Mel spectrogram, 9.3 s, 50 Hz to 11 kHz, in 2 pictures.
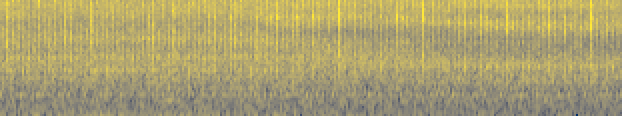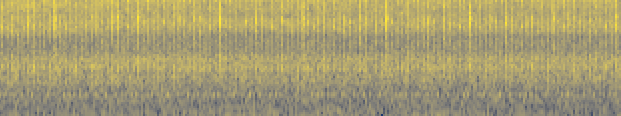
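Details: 2003 Ford Fusion (UK) 1.4 Zetec petrol on 5W-30 oil: light, fairly quick ticking, about two per second, over a steady idle from the belt end; auxiliary belts and water pump ruled out, top-end tick of unknown origin.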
